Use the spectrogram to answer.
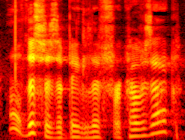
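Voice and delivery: low, soft coach impression; understated coach commenting on the weight; doubtful coach. Coach eyeing the heavy bar, doubtful low voice. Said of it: "my coach looks at the weight and goes".

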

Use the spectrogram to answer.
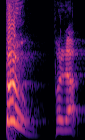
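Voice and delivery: explosive boom. Acted. Lifter shoving the heavy bar up, explosive boom. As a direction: burst out with the effort of the push.

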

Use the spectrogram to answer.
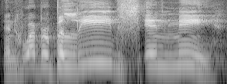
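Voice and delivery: loud, high proclamation; crying out loudly. Acted. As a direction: project it boldly to a whole crowd. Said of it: "in a loud voice".

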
